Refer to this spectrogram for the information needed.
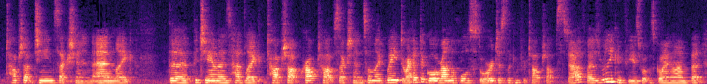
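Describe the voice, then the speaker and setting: A young woman from Canada chatting casually about clothes she tried on, slightly nasal and raspy from allergies, rambling with lots of fillers. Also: mid-range voice, a bit bright, reverberant, a little hiss or hum, low-quality recording. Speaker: fashion vlogger. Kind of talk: casual try-on haul chat. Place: bright bedroom.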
